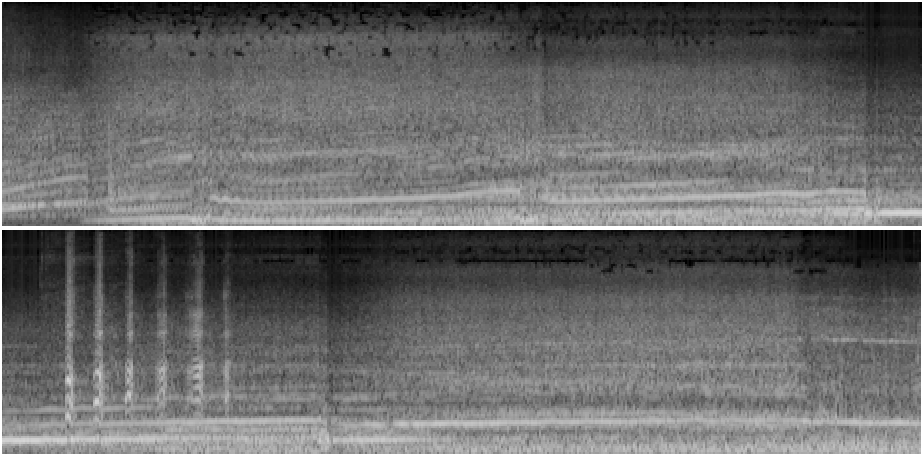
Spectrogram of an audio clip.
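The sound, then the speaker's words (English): A modified car engine in a video being watched roars and revs loudly, its pitch climbing steadily through gear changes, with a brief burst of sharp popping crackles midway. “you understand that Fat House has gotten their car to Viper territory. I'm sorry, I'm watching that shit again.”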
